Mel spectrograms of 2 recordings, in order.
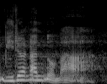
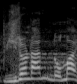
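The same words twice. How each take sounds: First: It sounds warm and gently pitying. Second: It sounds harsh and scolding. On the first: The listeners are pitied and about to be taught. The speaker calls it right. "아유" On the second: The listeners are being rebuked. The speaker calls it wrong. "이렇게 말씀하시는 거 아니라"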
